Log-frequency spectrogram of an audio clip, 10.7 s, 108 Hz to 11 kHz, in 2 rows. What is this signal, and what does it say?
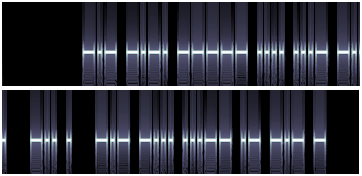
Morse code, heard as a keyed tone, about 21 wpm, 700 Hz. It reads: KC0HVD DE KB3AKT
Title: USA Callsign DE Callsign 22wpm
